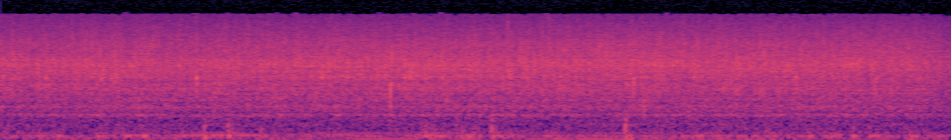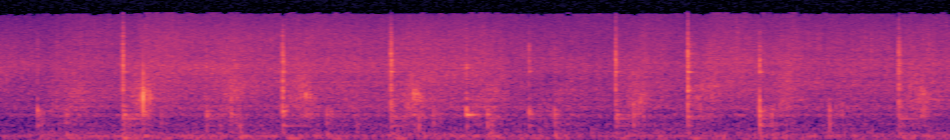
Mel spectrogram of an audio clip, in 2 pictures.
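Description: Chicken pieces frying faintly in a wok, a steady low sizzle; from about eight seconds in, a spatula scrapes and knocks against the wok in repeated strokes as the chicken is stirred.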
